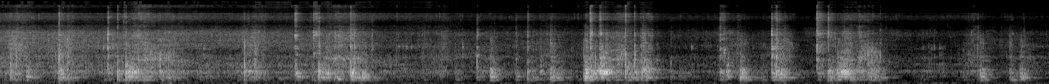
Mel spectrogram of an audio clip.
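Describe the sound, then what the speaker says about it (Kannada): Ingredients for a pulao fry in oil in a pan, a ladle scraping and stirring in uneven bursts over a low sizzle, with louder close strokes after the midpoint and brief pauses between them, no talking. "ಇದೆಲ್ಲ ಚೆನ್ನಾಗಿ ಆಯಿಲಲ್ಲಿ ಫ್ರೈ ಆಗಬೇಕು."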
